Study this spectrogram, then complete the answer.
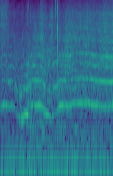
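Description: A Traxxas Spartan SR RC boat spins on open water, its motor giving a steady, distant whine that bends up and down in pitch over a continuous wash of water and wind.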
